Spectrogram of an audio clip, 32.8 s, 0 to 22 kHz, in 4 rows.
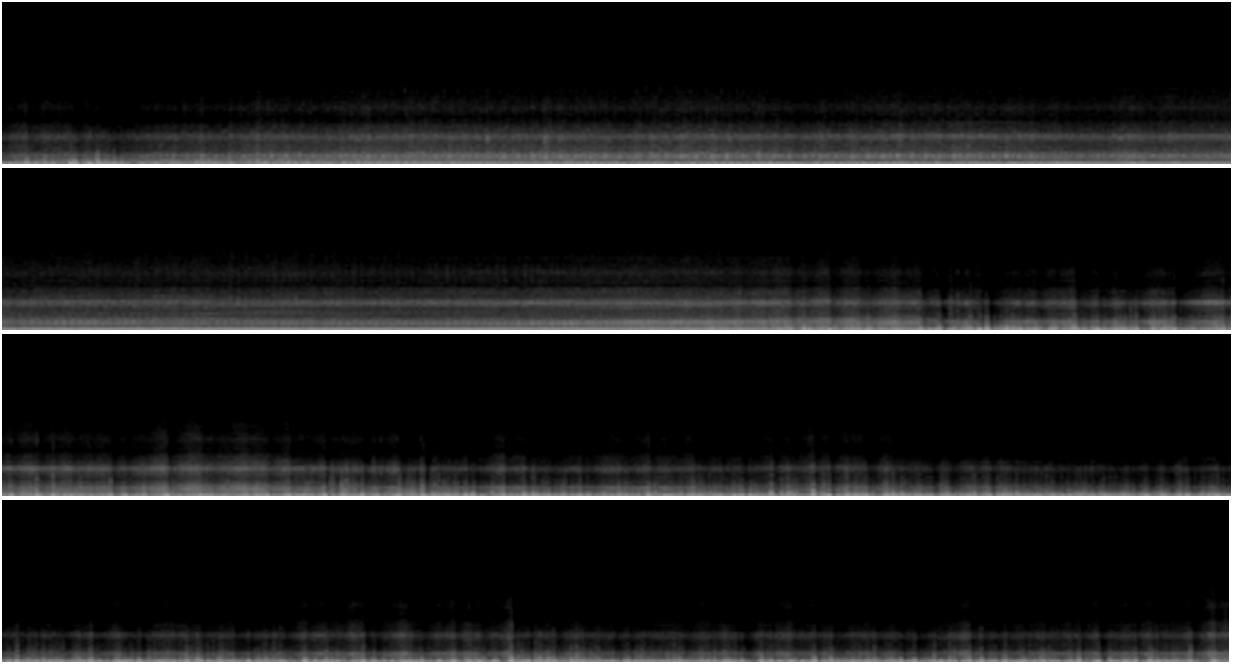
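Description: BMW R1200GS flat-twin engine running at moderate road speed, mostly covered by steady wind noise on the bike-mounted camera's microphone. The engine note changes pitch for a few seconds about a third of the way in.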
